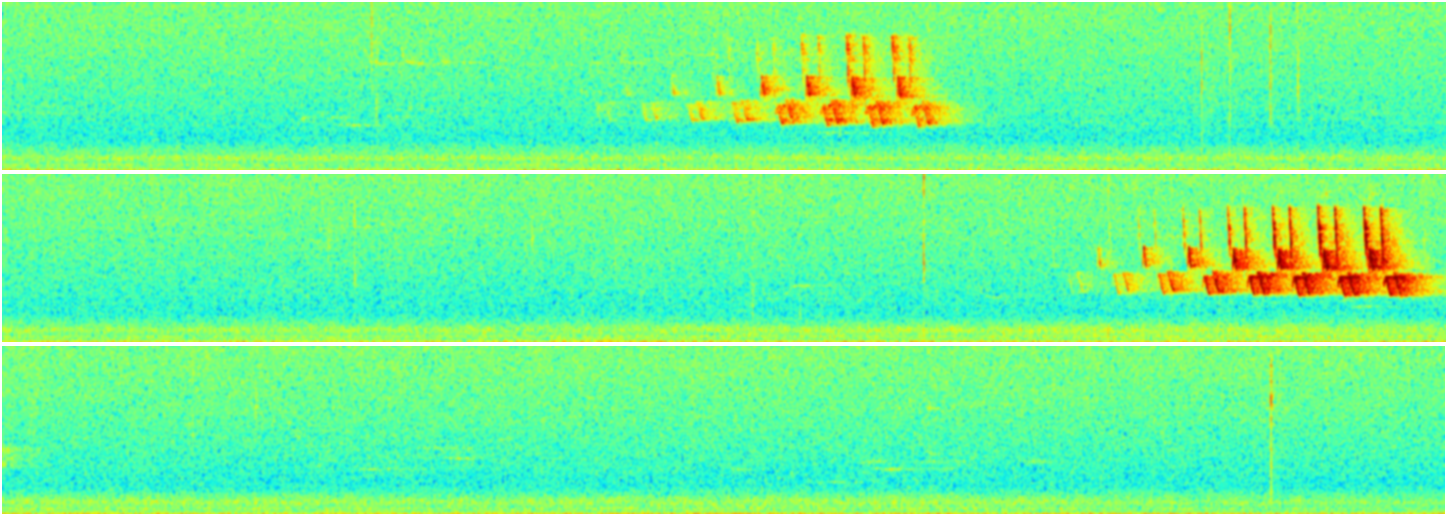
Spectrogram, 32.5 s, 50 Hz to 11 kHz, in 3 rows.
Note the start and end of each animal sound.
[1.91, 3.40] Hermit Thrush (Catharus guttatus)
[2.41, 3.81] Golden-crowned Kinglet (Regulus satrapa)
[4.20, 7.45] Ovenbird (Seiurus aurocapilla)
[18.44, 22.00] Ovenbird (Seiurus aurocapilla)
[26.93, 29.18] Hermit Thrush (Catharus guttatus)

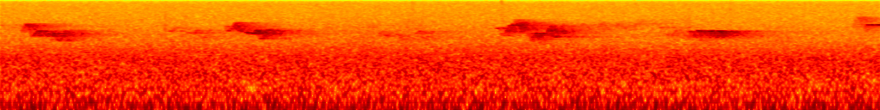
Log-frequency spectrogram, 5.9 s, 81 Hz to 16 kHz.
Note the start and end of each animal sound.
[0.00, 2.36] Red-eyed Vireo (Vireo olivaceus)
[3.04, 4.76] Black-throated Blue Warbler (Setophaga caerulescens)

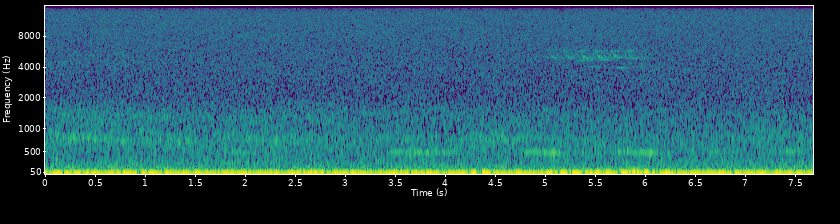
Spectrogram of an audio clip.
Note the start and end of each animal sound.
[1.59, 6.51] Mourning Dove (Zenaida macroura)
[4.80, 6.05] Yellow-rumped Warbler (Setophaga coronata)

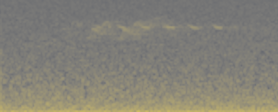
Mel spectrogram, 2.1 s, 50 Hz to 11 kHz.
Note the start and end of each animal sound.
[0.47, 1.26] Magnolia Warbler (Setophaga magnolia)
[0.65, 1.95] Yellow-rumped Warbler (Setophaga coronata)

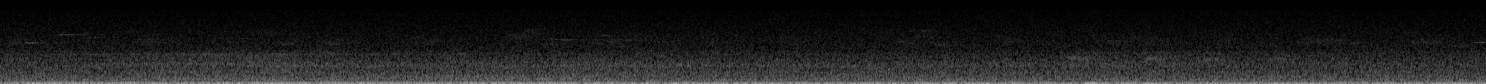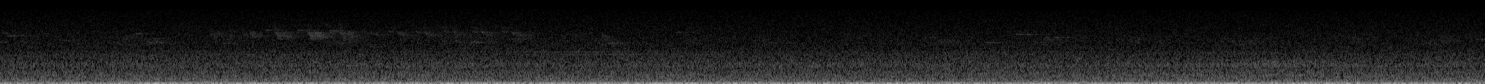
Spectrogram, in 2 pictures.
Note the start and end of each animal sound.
[0.11, 0.99] Hermit Thrush (Catharus guttatus)
[16.72, 20.28] Ovenbird (Seiurus aurocapilla)

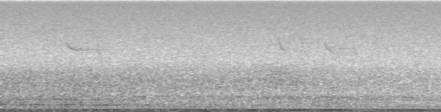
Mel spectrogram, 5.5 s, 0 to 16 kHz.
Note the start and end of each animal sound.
[0.00, 5.52] Blue-headed Vireo (Vireo solitarius)

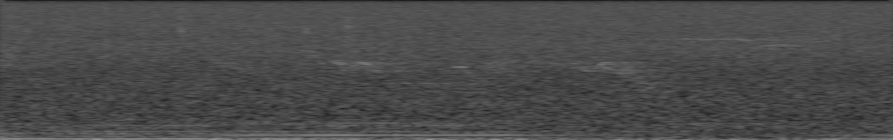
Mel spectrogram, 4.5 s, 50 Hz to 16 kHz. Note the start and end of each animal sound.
[2.97, 4.21] Black-throated Green Warbler (Setophaga virens)

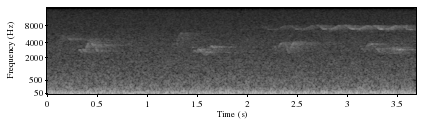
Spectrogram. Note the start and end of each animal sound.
[0.00, 3.70] Red-eyed Vireo (Vireo olivaceus)
[2.27, 3.70] Black-and-white Warbler (Mniotilta varia)

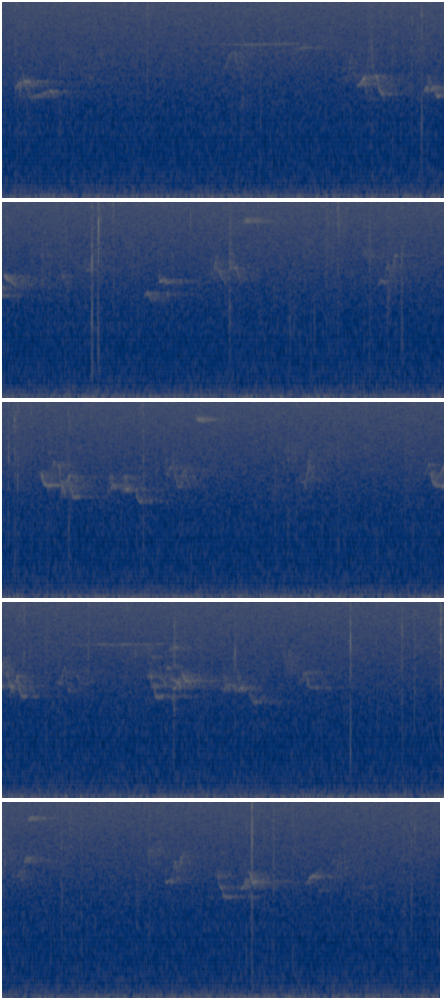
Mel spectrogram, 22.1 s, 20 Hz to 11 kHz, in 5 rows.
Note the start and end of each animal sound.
[0.00, 0.82] American Robin (Turdus migratorius)
[0.00, 19.68] Red-eyed Vireo (Vireo olivaceus)
[2.22, 3.29] Black-throated Green Warbler (Setophaga virens)
[3.50, 4.86] American Robin (Turdus migratorius)
[5.71, 6.38] American Robin (Turdus migratorius)
[9.23, 10.44] American Robin (Turdus migratorius)
[13.00, 14.13] American Robin (Turdus migratorius)
[14.12, 15.25] Black-throated Green Warbler (Setophaga virens)
[14.64, 15.94] American Robin (Turdus migratorius)
[19.73, 21.12] American Robin (Turdus migratorius)

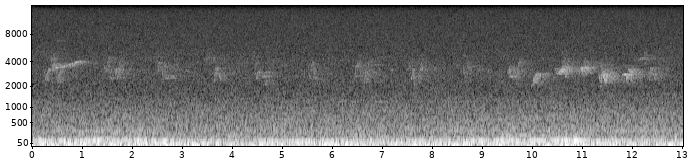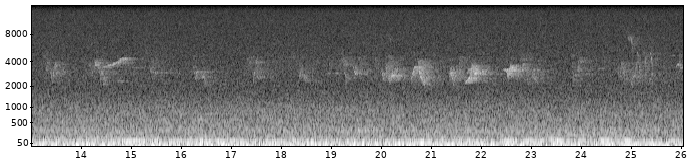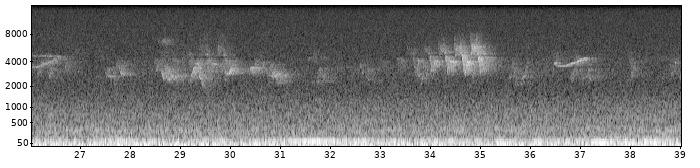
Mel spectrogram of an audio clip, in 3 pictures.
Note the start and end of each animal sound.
[0.00, 2.91] Red-eyed Vireo (Vireo olivaceus)
[0.24, 1.05] Eastern Wood-Pewee (Contopus virens)
[3.36, 39.02] Red-eyed Vireo (Vireo olivaceus)
[9.99, 12.27] Scarlet Tanager (Piranga olivacea)
[14.18, 15.10] Eastern Wood-Pewee (Contopus virens)
[20.36, 22.96] Scarlet Tanager (Piranga olivacea)
[24.86, 25.51] American Robin (Turdus migratorius)
[25.75, 26.64] Eastern Wood-Pewee (Contopus virens)
[28.43, 30.14] Ovenbird (Seiurus aurocapilla)
[28.52, 31.20] Scarlet Tanager (Piranga olivacea)
[33.50, 35.08] Ovenbird (Seiurus aurocapilla)
[36.35, 37.34] Eastern Wood-Pewee (Contopus virens)

